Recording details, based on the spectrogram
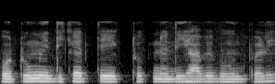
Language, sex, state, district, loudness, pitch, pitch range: Chhattisgarhi, male, Chhattisgarh, Rajnandgaon, -16 LUFS, 130 Hz, 130-135 Hz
